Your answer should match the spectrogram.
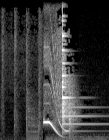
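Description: Sound effect: a tone that slides quickly down in pitch, then a bright metallic ding that rings on and fades, over quiet background music.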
